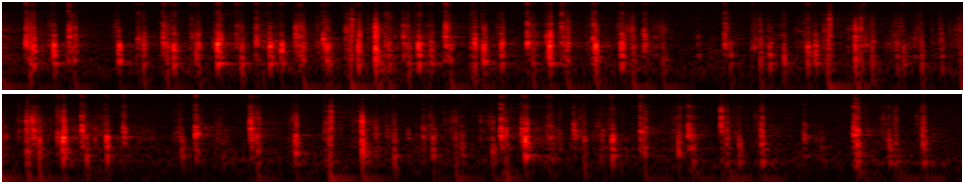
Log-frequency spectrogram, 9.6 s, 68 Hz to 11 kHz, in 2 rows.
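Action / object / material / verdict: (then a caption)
tap / plastic mechanical keyboard / plastic / none. Fingertips of both hands type fast on a compact 68-key NiZ Plum Atom 68 mechanical keyboard with a white plastic case and purple and yellow Domikey Gas Attack SA plastic keycaps, resting on a desk pad. A steady stream of quick, clacky keystrokes is heard, each a short, dry tap centered around 940 Hz with a bright edge that dies out almost instantly, with brief pauses between bursts.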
